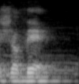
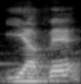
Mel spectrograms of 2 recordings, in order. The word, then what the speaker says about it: Iavé: Então, nessa data, 1500, a letra J não existe, então não é Jesus, não é Jeová, não é Javé, é Iavé, Iová, Iesus, Ieusus.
